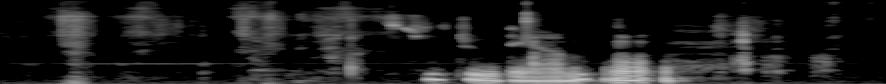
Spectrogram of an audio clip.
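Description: Cardboard pieces tap and slide on a table.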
